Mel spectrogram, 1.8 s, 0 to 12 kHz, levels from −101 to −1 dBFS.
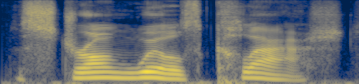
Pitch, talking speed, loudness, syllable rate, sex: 160 Hz, 135 wpm, -17 LUFS, 3.1 syllables/s, female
